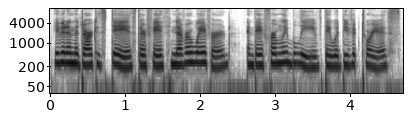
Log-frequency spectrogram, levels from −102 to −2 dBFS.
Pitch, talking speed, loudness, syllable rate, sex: 230 Hz, 215 wpm, -17 LUFS, 6.1 syllables/s, female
